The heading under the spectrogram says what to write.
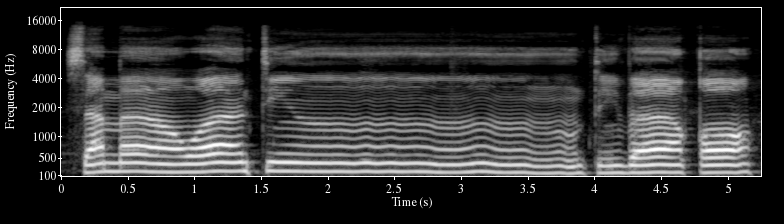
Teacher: অধিকাংশ লোক ভুল করে সামাওয়াতিন, এখানে বলতে হবে সামাওয়াতিন তিবাকা। তিন এখানে গুন্না করতে হবে, ইকফা গুন্না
